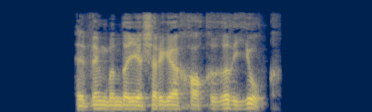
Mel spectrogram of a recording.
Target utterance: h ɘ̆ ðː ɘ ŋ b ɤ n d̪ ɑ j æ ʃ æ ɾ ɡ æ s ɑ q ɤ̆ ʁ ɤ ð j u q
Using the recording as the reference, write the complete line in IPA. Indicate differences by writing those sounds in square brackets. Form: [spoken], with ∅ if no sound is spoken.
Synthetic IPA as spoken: h ɘ̆ ðː ɘ ŋ b ɤ n d̪ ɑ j æ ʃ æ ɾ ɡ æ [χ] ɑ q ɤ̆ ʁ ɤ ð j u q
